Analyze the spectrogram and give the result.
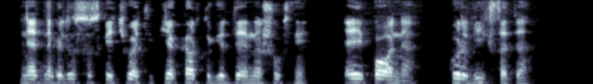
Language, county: Lithuanian, Vilnius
